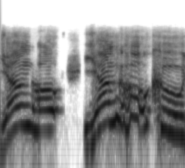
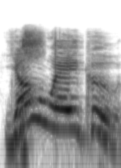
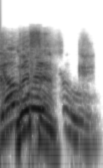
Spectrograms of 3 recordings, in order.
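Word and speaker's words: Younghoe Koo: Young Wei Koo. That's how you say it. He's not a young ho. I know you want to call him one because the way he kicked that ball, it's Young Wei Koo.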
